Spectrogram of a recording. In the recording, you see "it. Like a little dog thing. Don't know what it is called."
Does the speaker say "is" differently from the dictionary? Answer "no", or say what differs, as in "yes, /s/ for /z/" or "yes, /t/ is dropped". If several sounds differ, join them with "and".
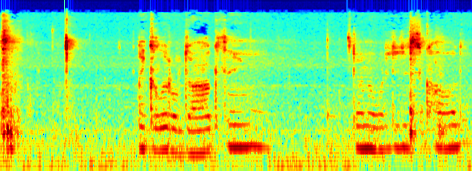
yes, /s/ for /z/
